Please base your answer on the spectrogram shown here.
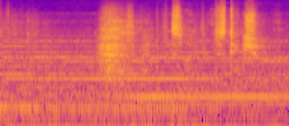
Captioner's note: sighs heavily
